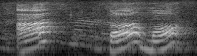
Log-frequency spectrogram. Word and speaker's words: আত্মা: সংস্কৃত উচ্চারণ নিয়ম অনুযায়ী যদি যুক্ত বর্ণকে সম্পূর্ণ উচ্চারণ করতে হয় তাহলে এটাকে সংস্কৃত উচ্চারণে কি বলতে হবে? আ ত ম আকার, আত্মা, ঠিক আছে, তাই না?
